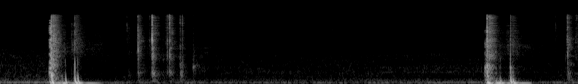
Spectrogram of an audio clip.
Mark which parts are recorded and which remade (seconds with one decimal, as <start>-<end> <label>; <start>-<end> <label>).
0.0-1.3 recorded; 1.3-2.4 remade; 2.4-3.8 recorded; 3.8-5.3 remade; 5.3-5.8 recorded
